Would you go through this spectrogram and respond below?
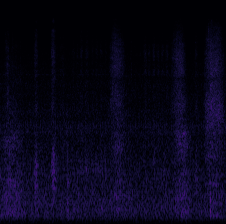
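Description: Graphite pencil sketching the pupils of a manga cat girl's eyes on paper: soft, quiet scratchy strokes in short bursts, a few brighter swishes between lighter rubbing sounds, close to the page with no talking.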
